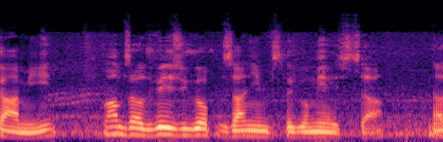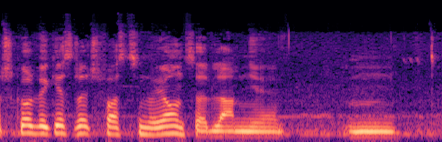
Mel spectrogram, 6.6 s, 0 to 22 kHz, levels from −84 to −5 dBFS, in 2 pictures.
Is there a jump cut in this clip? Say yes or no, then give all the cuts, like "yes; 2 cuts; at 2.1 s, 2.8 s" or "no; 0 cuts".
yes; 4 cuts; at 1.0 s, 1.6 s, 2.0 s, 3.9 s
